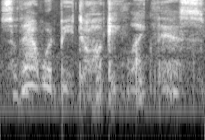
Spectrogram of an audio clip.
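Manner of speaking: very quiet, hushed near-whisper. Explaining a practice activity, demonstrating voice scale one, near whisper. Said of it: "I want to add a voice scale of one".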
